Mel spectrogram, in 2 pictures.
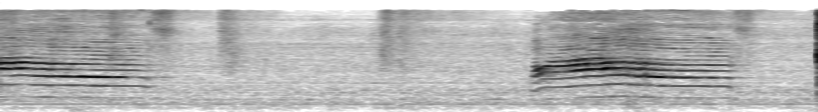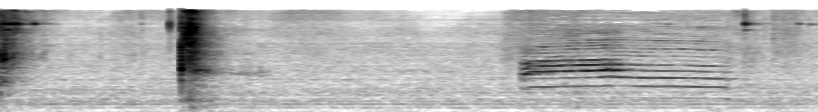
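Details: A loudly meowing lynx point Siamese cat gives loud, drawn-out meows with a bend in the middle, separated by pauses.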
